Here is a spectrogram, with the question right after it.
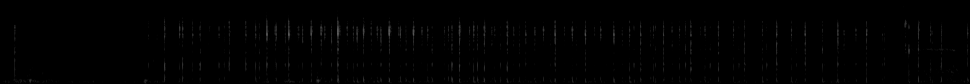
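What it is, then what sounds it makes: Cardboard makeup palette. Long acrylic nails tap rapidly on a small, flat, printed cardboard blush palette that is closed. After a quiet start, a long run of quick, light, clicky taps follows, bright and dry with almost no ring, over a faint low hum.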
